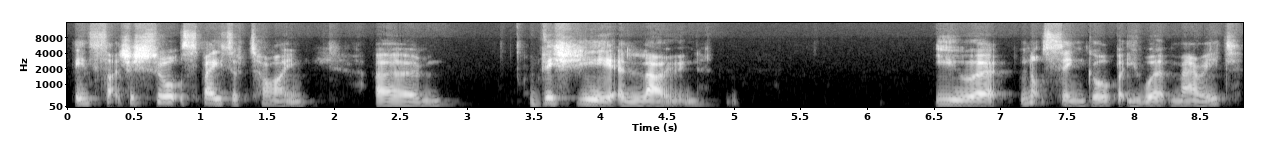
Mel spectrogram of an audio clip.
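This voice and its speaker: A middle-aged woman with a British accent hosts a casual interview over a headset. Her voice is slightly low and full of gravelly creak. She talks in an effusive, familiar way. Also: slow pace, long pauses. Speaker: show host. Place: room at home, indoors. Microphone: headset on a video call.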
